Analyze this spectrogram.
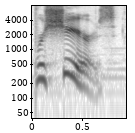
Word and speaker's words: Brashers: I would later learn from his daughter Deborah that it's pronounced Brashers, though it will continue to be mispronounced for years to come.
